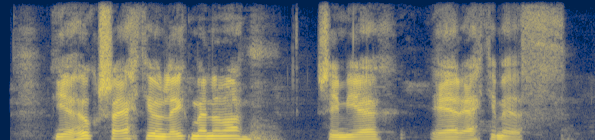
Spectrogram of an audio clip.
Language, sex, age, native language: Icelandic, male, 60-69, Icelandic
